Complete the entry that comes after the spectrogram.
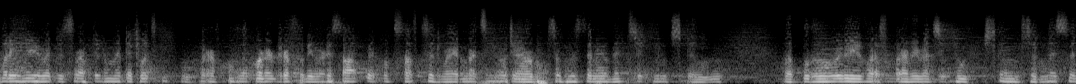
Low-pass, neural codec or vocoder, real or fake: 14.4 kHz; codec, 44.1 kHz, 0.9 kbps, DAC; fake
